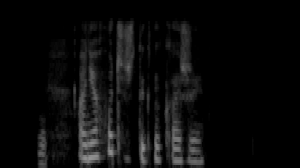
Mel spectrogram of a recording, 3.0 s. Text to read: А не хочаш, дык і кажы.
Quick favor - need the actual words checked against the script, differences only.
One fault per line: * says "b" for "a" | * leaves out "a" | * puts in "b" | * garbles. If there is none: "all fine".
all fine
